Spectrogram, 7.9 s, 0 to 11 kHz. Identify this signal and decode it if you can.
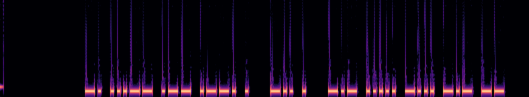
Morse code, heard as a keyed tone, about 25 wpm, 700 Hz. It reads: N3WPE DE K5BKM
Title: USA Callsign DE Callsign - 5 Characters - 25wpm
